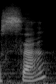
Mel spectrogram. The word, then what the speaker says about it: ça: d'hier de today yesterday nous avons donc calme qui s'écrit avec un C sans cédille et se prononce que et nous avons le mot ça qui s'écrit avec un CCDI qui se prononce ce et quelques autres exemples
